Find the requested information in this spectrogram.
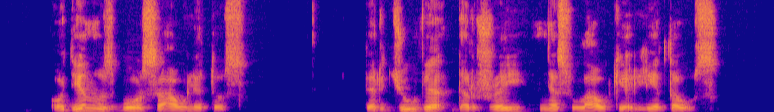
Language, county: Lithuanian, Šiauliai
